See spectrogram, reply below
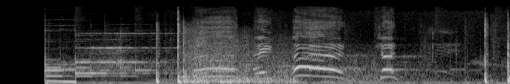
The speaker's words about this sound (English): That is the sound of cannons being fired in Canberra yesterday as Australia formally proclaimed the accession of King Charles III.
